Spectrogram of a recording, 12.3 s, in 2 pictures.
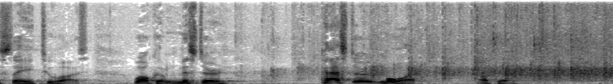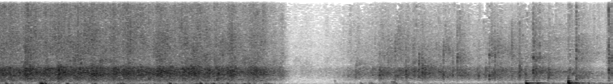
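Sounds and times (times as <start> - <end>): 
speech: 0.0 - 2.5, 3.2 - 5.3
audience applause: 2.7 - 12.2.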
